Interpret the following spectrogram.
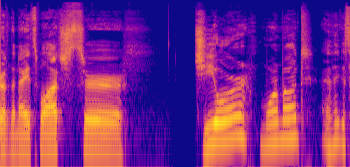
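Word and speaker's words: Jeor Mormont: the Lord commander of the knights watch sir gor Mormont I think is how you say it g gor Mormont yep yep who actually we find out later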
